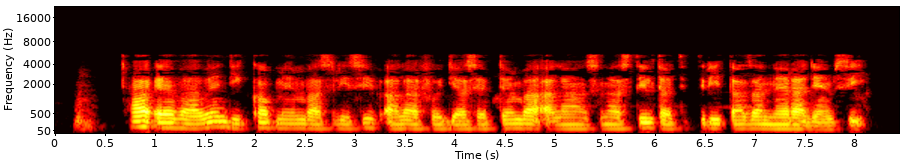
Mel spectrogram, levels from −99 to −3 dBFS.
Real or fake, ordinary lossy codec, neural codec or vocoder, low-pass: real; MP3, 32 kbps; none; 5.4 kHz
